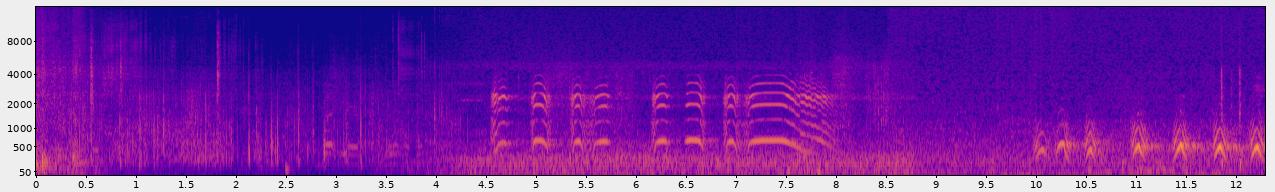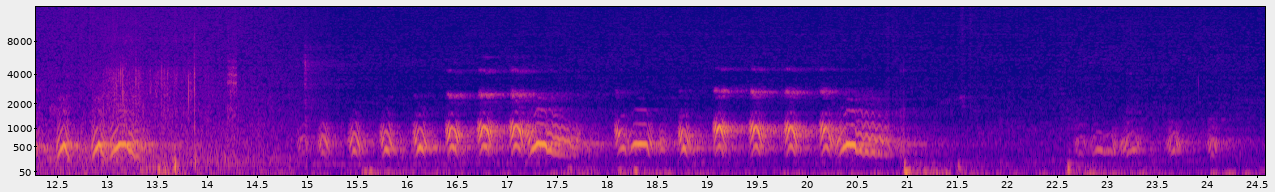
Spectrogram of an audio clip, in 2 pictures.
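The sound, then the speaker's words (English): Two barred owls call back and forth at night, responding to recorded calls played from an iPad, trading loud, raucous hoots and rising, cackling caterwauls in rhythmic bursts with brief pauses between, no voices present. “The intrepid owl hunters were able to hear two barred owls responding to the calls from the iPad and then calling to one another.”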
